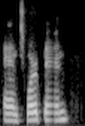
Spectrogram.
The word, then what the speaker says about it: Antwerpen: I lived in Antwerpen is the correct pronunciation, but I loved everything about the city.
